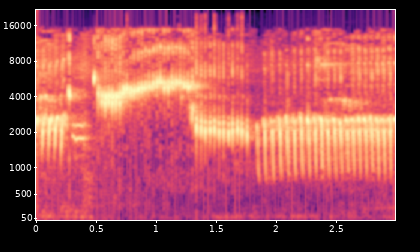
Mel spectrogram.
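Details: Canary song meant to draw females for mating, opening with a high sustained whistle, then dropping into rapid rattling trills repeated many times per second.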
